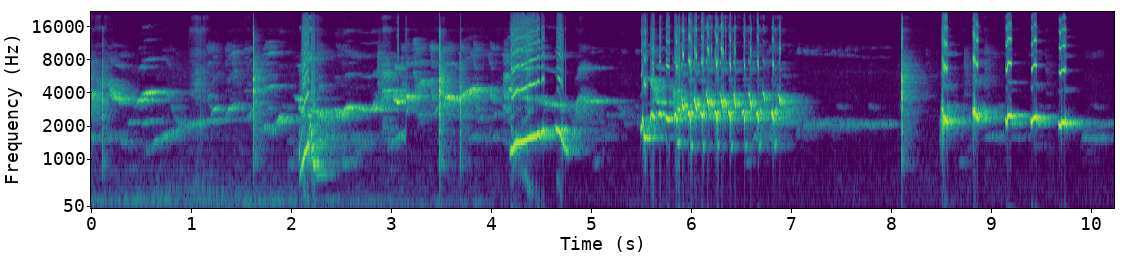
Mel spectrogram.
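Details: White-rumped shama singing in the morning to provoke other shamas: varied swooping whistles over a low rumble, a dense rattling trill, then a string of short clear notes repeated rapidly.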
